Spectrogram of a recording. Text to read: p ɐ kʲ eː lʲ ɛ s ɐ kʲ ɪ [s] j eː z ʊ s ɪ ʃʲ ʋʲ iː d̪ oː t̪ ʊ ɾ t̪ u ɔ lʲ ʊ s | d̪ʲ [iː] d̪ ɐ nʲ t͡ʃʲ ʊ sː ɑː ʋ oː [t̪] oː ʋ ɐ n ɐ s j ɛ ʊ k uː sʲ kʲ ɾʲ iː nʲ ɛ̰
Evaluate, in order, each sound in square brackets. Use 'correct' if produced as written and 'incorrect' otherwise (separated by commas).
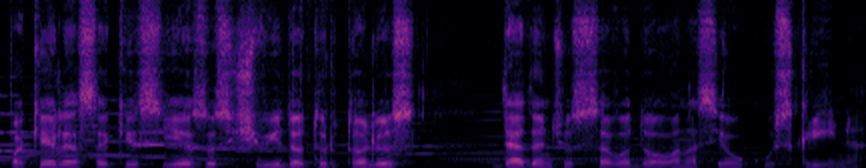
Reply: correct, incorrect, incorrect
